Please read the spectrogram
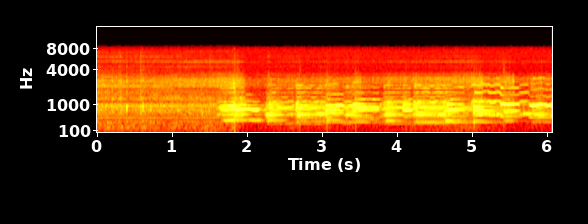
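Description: A Victor VV-50 wind-up acoustic Victrola playing a 1928 Velvet Tone 78 rpm record: the needle is set down with a small click, surface hiss runs for about a second and a half, then the record's instrumental introduction begins.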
